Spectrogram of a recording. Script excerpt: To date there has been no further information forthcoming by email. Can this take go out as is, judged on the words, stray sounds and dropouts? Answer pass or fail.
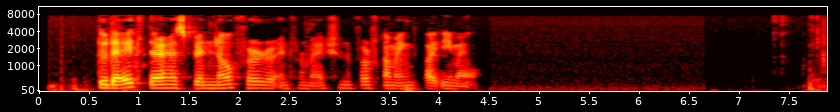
pass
